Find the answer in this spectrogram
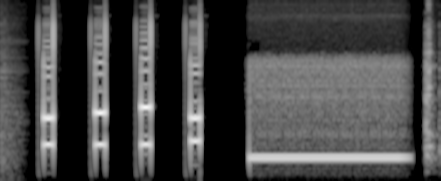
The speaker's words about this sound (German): Er kann aber auch zum Telefon greifen und Oma einfach anrufen.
